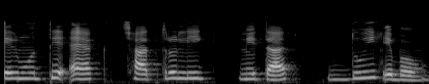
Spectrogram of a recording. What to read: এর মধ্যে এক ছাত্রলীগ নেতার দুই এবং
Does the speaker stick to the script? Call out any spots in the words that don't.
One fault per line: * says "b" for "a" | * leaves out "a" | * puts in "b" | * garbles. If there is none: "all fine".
all fine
